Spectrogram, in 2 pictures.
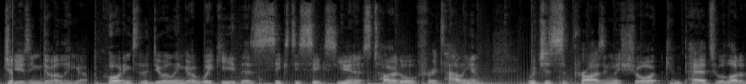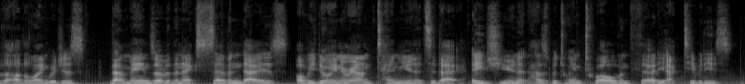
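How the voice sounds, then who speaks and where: A man's voice: low-pitched, fairly even intonation, brisk, poor audio. A man narrating his own vlog in a scripted, plain and upbeat explainer way. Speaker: video creator.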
